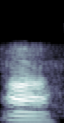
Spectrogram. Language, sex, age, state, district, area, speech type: Tamil, male, 60+, Tamil Nadu, Kallakurichi, rural, conversation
